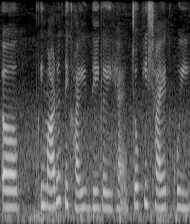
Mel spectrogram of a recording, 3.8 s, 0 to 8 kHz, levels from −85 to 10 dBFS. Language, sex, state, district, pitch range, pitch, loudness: Hindi, female, Punjab, Fazilka, 215-250 Hz, 225 Hz, -18 LUFS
